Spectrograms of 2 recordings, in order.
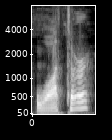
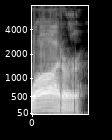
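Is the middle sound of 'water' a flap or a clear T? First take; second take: clear T; flap. First: The middle consonant is a clear T sound. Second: The middle consonant is a quick R-like flap. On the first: "com som de T" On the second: "com som de R"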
